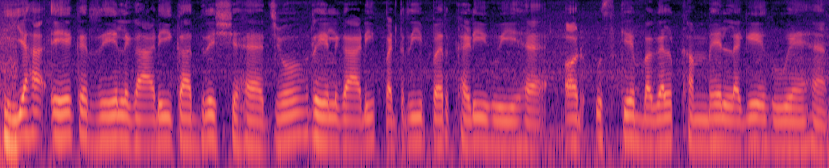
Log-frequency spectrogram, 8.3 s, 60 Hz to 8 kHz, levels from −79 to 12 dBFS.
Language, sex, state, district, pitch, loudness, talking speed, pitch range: Hindi, male, Madhya Pradesh, Katni, 130 Hz, -17 LUFS, 145 wpm, 120-140 Hz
